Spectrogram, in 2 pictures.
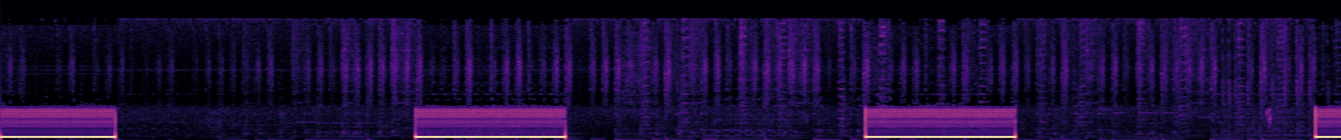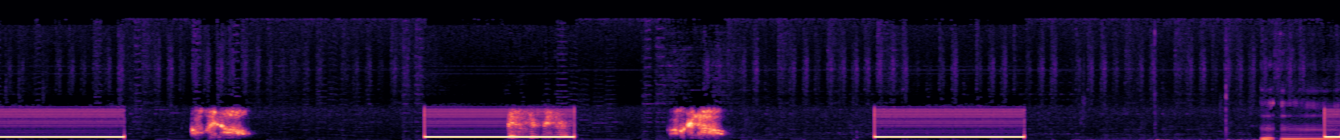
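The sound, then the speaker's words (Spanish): A telephone ringback tone repeats while a call is placed: six steady, loud beeps, each about a second and a half long, separated by regular pauses with faint background noise between them. “Estamos llamando, que está la cosa hoy.”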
